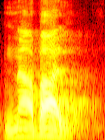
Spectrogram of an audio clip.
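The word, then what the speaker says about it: nabal: es la palabra naval, que se escribe n a b larga a l naval, que hace referencia o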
